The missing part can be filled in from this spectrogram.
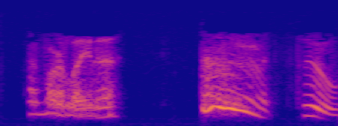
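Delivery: croaky, sleepy voice with swooping pitch. A caller just up from a nap greeting the host, losing voice, hoarse. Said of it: "you're losing your voice".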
